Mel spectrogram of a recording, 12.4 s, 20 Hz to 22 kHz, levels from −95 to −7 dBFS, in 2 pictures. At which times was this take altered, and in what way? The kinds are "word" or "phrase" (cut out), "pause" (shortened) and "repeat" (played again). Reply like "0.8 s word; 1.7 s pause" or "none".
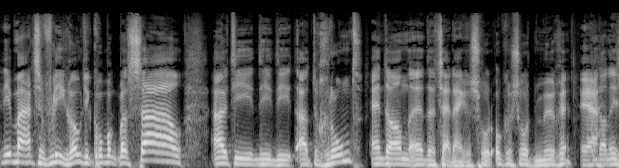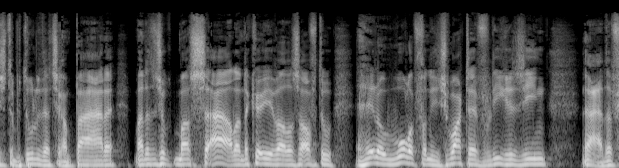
3.6 s pause; 5.7 s pause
